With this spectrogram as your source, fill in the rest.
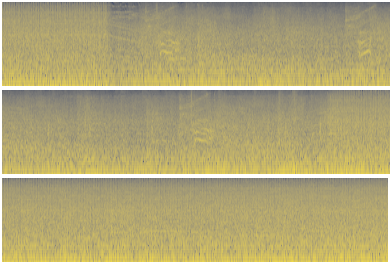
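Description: Gatling guns fire in rapid, dense bursts.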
